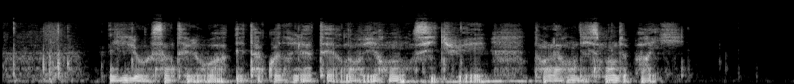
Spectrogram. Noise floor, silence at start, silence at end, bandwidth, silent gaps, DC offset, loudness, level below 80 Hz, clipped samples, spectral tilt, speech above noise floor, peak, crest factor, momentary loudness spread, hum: -65 dBFS; 0.05 s; 1.1 s; 9.2 kHz; none; under 0.1%; -16 LUFS; -44 dBFS; under 0.1%; -5 dB/octave; 49 dB; 0 dBFS; 16 dB; 11 LU; none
